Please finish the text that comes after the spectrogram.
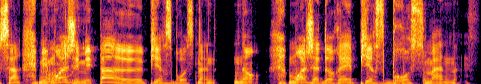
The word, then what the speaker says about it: Pierce Brosnan: J'ai un dernier exemple plus perso d'un mot que moi j'ai très longtemps mal prononcé, c'est le nom d'une personnalité. Moi, j'ai grandi dans les années 90, une époque où James Bond était incarné au cinéma par Pierre Brosn Pierce Brosnan, c'est ça ?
